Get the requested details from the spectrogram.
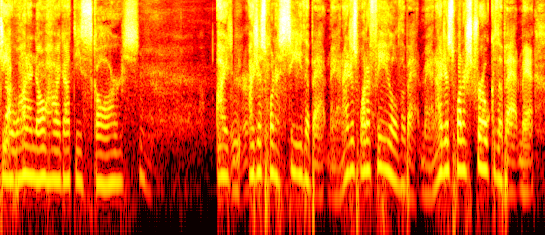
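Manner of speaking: mocking whisper with lisp. Mocking a Joker voice he finds unintimidating, in a whispery lisping Heath Ledger's Joker voice. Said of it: "trying to whisper and trying to talk with a little bit".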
